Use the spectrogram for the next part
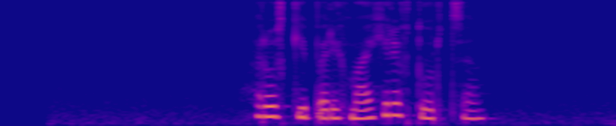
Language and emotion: Russian, neutral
